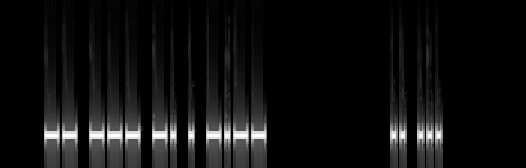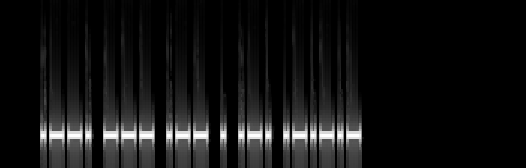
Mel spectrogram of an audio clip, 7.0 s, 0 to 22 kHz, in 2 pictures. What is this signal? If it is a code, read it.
Morse code, heard as a keyed tone, about 38 wpm, 700 Hz. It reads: MONEY IS POWER.
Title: 4x Word-Spacing - Sentences from Top 500 Words - 40wpm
